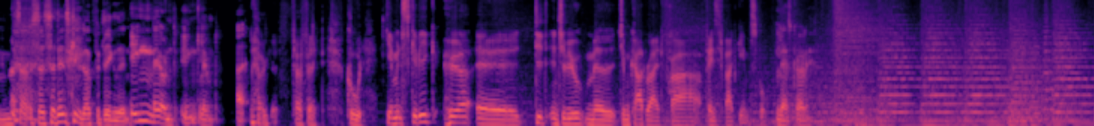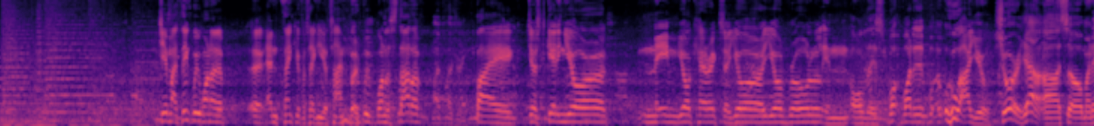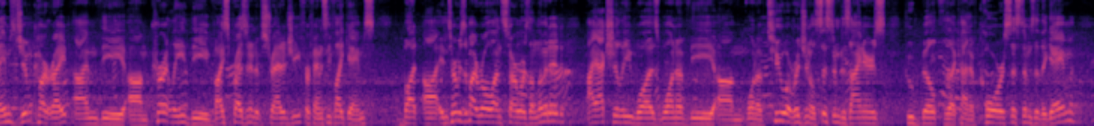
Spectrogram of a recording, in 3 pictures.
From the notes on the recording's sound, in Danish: Interviewet er optaget på Spiel 2023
